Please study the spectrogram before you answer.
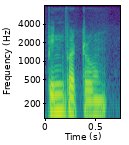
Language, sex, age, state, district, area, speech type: Tamil, male, 18-30, Tamil Nadu, Coimbatore, urban, read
